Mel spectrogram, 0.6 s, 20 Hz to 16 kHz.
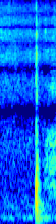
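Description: A single tap on the plastic interior dashboard trim of a Ford F-150 gives a short, hollow knock centered in the low mids around 360 Hz that dies away almost at once. The trim is cheap plastic.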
